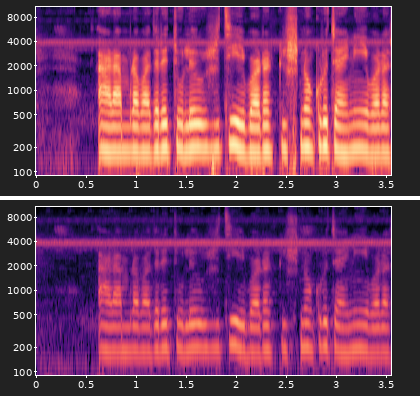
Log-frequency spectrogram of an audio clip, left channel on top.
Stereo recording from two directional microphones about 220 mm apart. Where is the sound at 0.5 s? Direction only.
45° left (ahead or behind).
